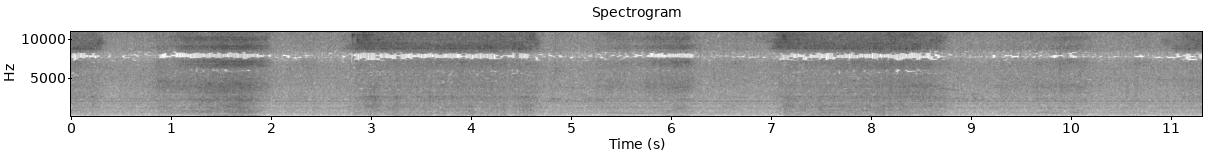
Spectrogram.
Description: My doggy snoring and dreaming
